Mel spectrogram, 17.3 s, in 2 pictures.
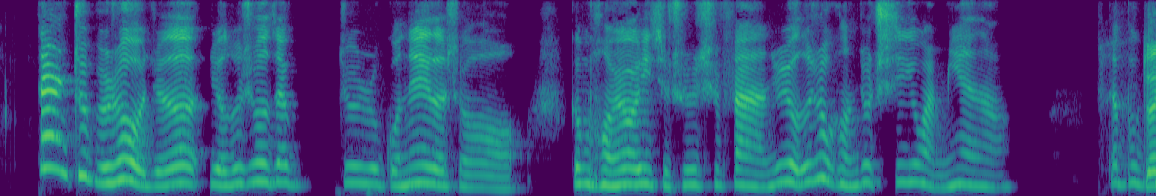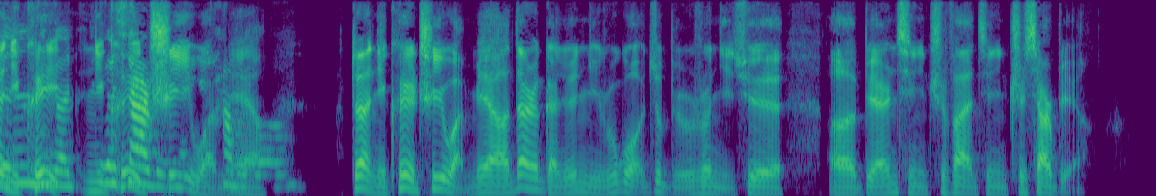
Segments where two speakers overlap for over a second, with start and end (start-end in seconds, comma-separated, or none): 8.6-10.7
